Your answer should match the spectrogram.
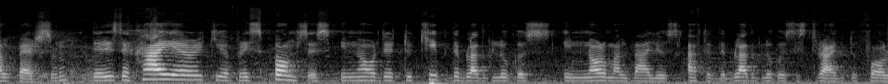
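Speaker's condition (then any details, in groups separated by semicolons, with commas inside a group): No condition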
